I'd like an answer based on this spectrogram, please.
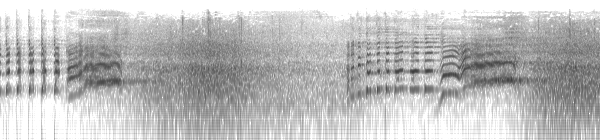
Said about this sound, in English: And it seemed like all the lovely daytime animals were instantly replaced by the night shift crew. Yeah. Birds making the most sinister sounds I've ever heard in my life. Literally.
